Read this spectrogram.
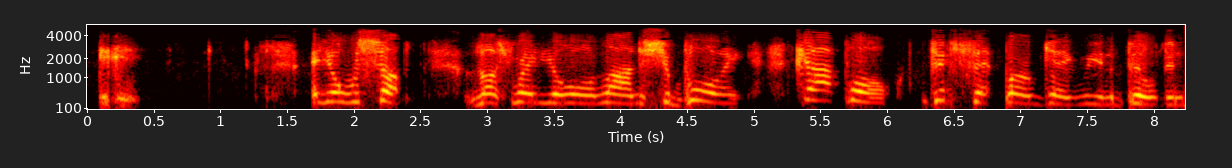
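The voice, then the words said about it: Jim Jones impression. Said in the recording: “you want to have me do a Jim Jones impersonation? ... Let me do Jimmy.”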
